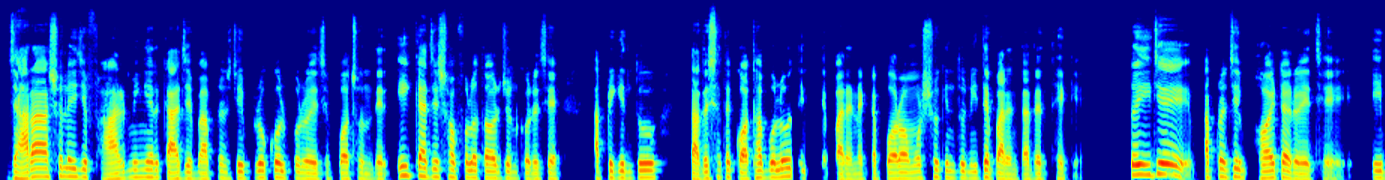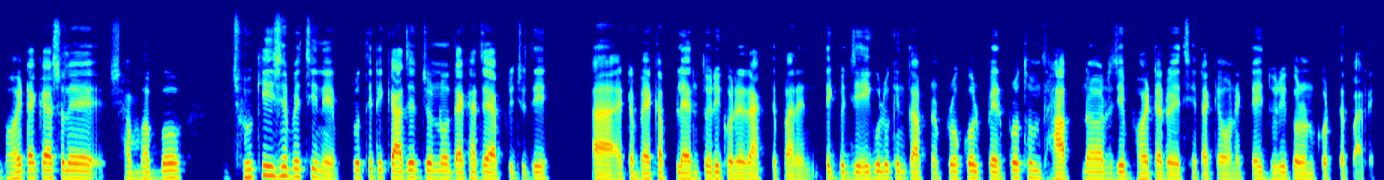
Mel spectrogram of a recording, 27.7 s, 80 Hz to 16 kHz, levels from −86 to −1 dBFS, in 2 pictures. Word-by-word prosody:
যারা 120 +8 +6
আসলে 165 +1 -1
এই - - -5
যে - - +3
farming 120 +8 -1
এর 145 - 0
কাজে 120 +2 +3
বা 115 - +1
আপনার 130 +2 -8
যে 135 - +3
প্রকল্প 140 -1 +2
রয়েছে 110 0 +1
পছন্দের, 110 -2 -1 0.2
এই 185 - +3
কাজে 155 -2 +4
সফলতা 145 -2 +1
অর্জন 130 0 -2
করেছে, 110 -1 -2 0.5
আপনি 140 - 0
কিন্তু 135 +1 +2 0.5
তাদের 115 +3 +3
সাথে 145 +1 -2
কথা 115 +4 +3
বলেও 155 +3 +5
দেখতে 135 - -12
পারেন, 105 -1 +1
একটা 115 +3 -5
পরামর্শ 120 +3 +2 0.2
কিন্তু 135 -1 -5
নিতে 125 +4 +2
পারেন 105 -2 +2
তাদের 110 +1 -1
থেকে। - - -8 0.5
তো - - +5
এই - - +2
যে 215 - +11 0.4
আপনার 150 +2 +1
যে 160 - +3 0.2
ভয়টা 140 +2 +4
রয়েছে, 105 -2 -2 0.5
এই 140 - +2
ভয়টাকে 140 +4 +1
আসলে 140 0 0 0.5
সম্ভাব্য 125 +1 -5 0.7
ঝুঁকি 150 +5 0
হিসেবে 170 -2 +1
চিনে, 140 -9 -1 0.2
প্রতিটি 145 +1 -3
কাজের 140 +3 +4
জন্য 140 -1 +1 0.2
দেখা 125 +1 +1
যায় 125 -2 +5
আপনি 125 - -9
যদি 125 +1 -2 0.6
আ - - +5 0.2
একটা 120 +2 -3
backup 115 0 +1
plan 115 -2 +3
তৈরি 125 0 +1
করে 115 0 +2
রাখতে 105 0 -4
পারেন 100 0 -2 0.2
দেখবেন 125 0 -3
যে 125 - +1
এগুলো 135 +2 0
কিন্তু 130 -2 -3
আপনার 120 0 -11
প্রকল্পের 130 -2 0
১ম 145 0 +1 0.2
ধাপ 115 +1 +3 0.2
নেওয়ার 130 -2 0
যে 130 - +3
ভয়টা 115 +1 0
রয়েছে 105 -1 -2
এটাকে 110 0 -5
অনেকটাই 110 +3 -5
দূরীকরণ 115 -2 -1
করতে 105 - -5
পারে। - - -7
125 Hz, 170 wpm, -25 LUFS, 115-140 Hz, 0.7 s, যে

